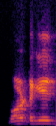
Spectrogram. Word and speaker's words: mortgage: You will say mortgage. Mortgage means pawn, girvi rakhna. But here, T is the silent mortgage.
